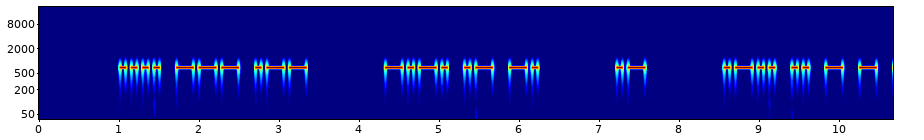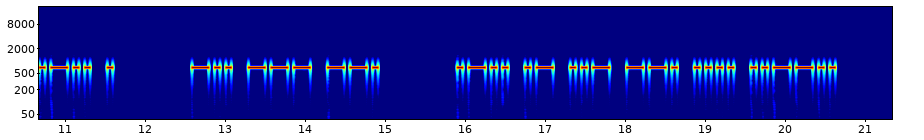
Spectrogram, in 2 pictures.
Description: Morse code, heard as a keyed tone, about 17 wpm, 700 Hz. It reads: HOW CAN A LITTLE DOG LAUGH?
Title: 2x Word-Spacing - Sentences from Top 500 Words - 17wpm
